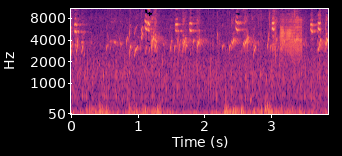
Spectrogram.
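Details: Goldfinch song made of quick liquid twitters and short clear whistles in brief phrases, with a low rumbling background.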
